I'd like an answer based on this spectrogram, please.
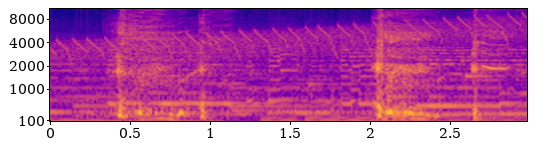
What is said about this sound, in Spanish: El obrero tose, tose, la máquina gime, gime, gime.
